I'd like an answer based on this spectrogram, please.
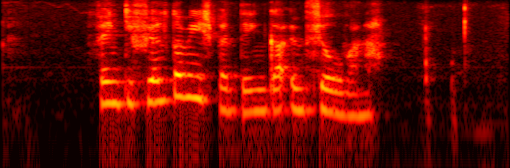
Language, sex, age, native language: Icelandic, female, 40-49, Icelandic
